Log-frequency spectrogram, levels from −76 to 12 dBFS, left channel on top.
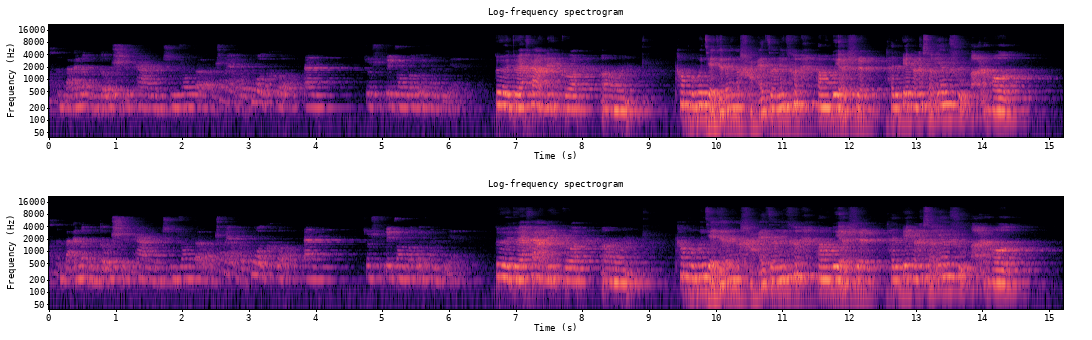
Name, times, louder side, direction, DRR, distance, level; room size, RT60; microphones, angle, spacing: voice 1, 0.0-4.1 4.7-6.1, equal, 85° right, -6 dB, 1.0 m, -28 dB
voice 2, 6.7-8.7 9.4-14.5, left 1 dB, 30° left, -2 dB, 0.3 m, -17 dB
3.0 x 2.7 x 3.0 m, 1.4 s
head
